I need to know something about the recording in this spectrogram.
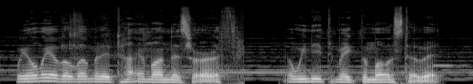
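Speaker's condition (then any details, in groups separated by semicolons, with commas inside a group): Cerebral palsy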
